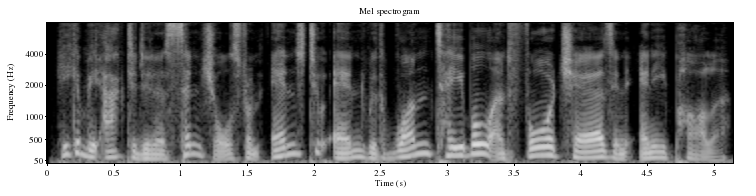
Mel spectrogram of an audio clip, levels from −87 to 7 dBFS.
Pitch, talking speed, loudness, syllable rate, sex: 130 Hz, 220 wpm, -16 LUFS, 5.3 syllables/s, male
